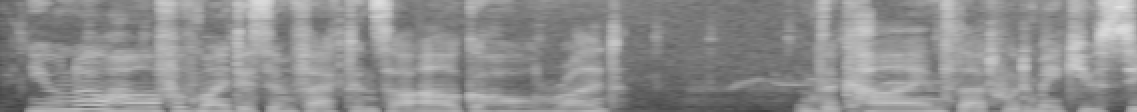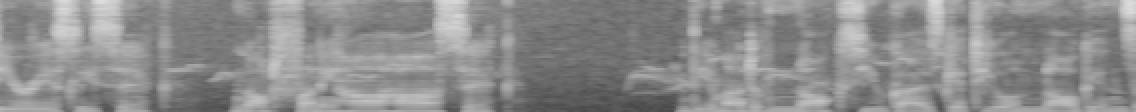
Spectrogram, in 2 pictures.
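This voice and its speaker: A woman's voice: fairly low pitch, a little mellow, lightly acted. A woman playing a chatty, drily humorous alchemist and herb gatherer in a fantasy audio roleplay, talking straight to the listener. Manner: conversational, instructive, drily humorous.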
